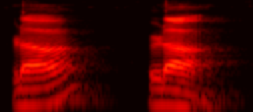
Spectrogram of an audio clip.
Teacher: जिनके उच्चारण में जीभ पहले ऊपर उठकर मूर्धा का स्पर्श करके और फिर झटके से नीचे आए। तो आप जब ड़ा और ड़ा बोलेंगे तो देखिए ध्यान से, ऊपर जाके जीभ एकदम से नीचे आ रही है, ड़ा ड़ा, आप बोल के देखिए। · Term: उत्क्षिप्त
